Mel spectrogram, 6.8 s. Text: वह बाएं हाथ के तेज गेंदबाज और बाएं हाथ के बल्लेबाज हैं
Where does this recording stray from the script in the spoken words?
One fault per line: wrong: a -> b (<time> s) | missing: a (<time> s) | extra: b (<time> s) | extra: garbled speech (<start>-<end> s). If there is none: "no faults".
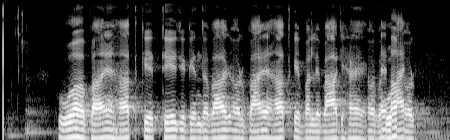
extra: garbled speech (5.5-6.2 s)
